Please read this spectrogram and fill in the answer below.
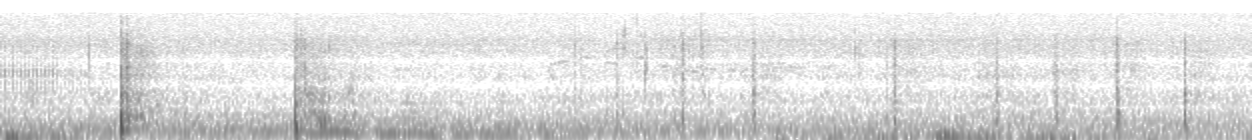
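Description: Faint outdoor quiet broken by a handful of sharp clicks. Two louder ones come within the first second and a half, then smaller ticks follow at uneven intervals.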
